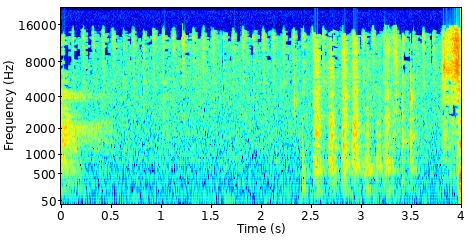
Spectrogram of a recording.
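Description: Scratch-off lottery ticket being scraped with a handheld scratcher: a quick run of rapid scraping strokes about two and a half seconds in, lasting about a second.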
